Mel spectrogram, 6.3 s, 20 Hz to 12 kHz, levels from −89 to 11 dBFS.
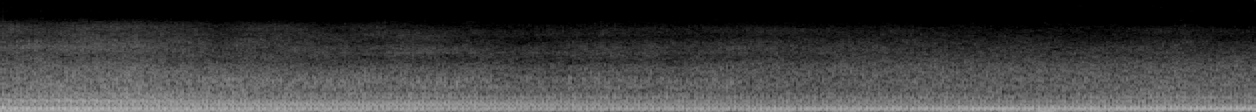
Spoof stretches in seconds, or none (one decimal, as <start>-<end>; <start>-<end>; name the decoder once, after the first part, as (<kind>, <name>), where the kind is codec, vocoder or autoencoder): none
